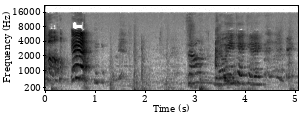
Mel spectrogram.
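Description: A young child squeals and babbles close by.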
